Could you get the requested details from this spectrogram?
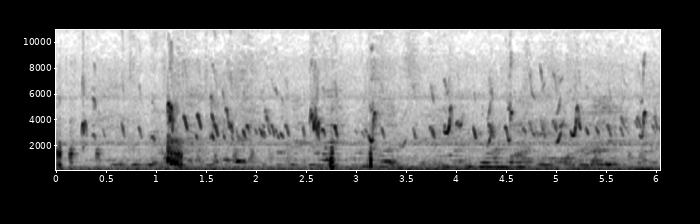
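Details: Backyard hens with chicks, feeding; short clucks and scattered high chick peeps through the clip, a louder sharp call near one second, steady low background rumble.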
